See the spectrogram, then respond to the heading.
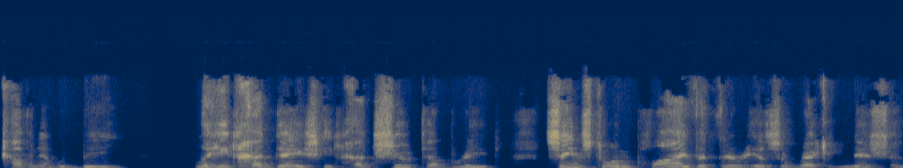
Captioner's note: Hebrew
